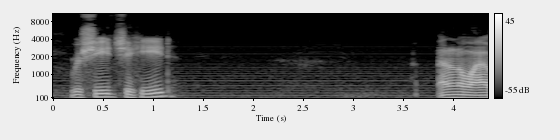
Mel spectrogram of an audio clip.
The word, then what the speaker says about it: Rashid Shaheed: Rashid Shaheed. I don't know why I was thinking it's Raheed Shashid. That's definitely not right. Rashid Shaheed, I believe, is it.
